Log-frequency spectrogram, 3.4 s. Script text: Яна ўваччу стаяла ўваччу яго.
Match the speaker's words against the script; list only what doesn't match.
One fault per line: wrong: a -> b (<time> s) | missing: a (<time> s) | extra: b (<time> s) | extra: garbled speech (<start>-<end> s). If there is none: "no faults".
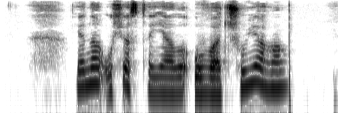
wrong: ўваччу -> ўсё (1.1 s)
